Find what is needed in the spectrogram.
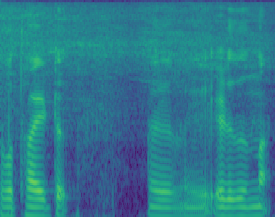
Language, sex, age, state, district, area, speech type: Malayalam, male, 60+, Kerala, Thiruvananthapuram, rural, spontaneous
